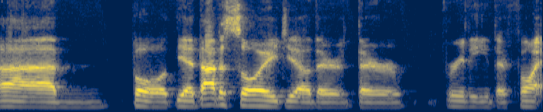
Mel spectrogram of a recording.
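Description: A man talks at a fairly slow pace in a normal speaking voice. His pitch is medium and his intonation fairly even. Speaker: commentator. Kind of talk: casual chat.

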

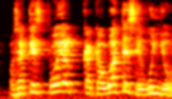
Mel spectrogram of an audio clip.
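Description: In a raised, projected voice, a man speaks with very wide pitch swings while audible room echo surrounds him. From Mexico, Guadalajara (Jalisco); Jalisco. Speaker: home cook YouTuber. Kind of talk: cooking tutorial. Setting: home kitchen. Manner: casual, halting with fillers. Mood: playful, joking. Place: kitchen. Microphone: camera far.

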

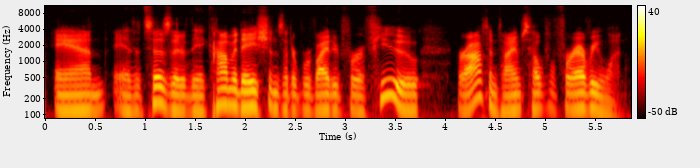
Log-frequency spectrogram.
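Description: A man talks at a fairly quick pace. His voice sits at a medium pitch with ordinary pitch variation. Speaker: professor. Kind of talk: lecture. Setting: video call.

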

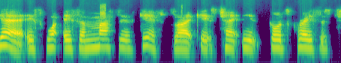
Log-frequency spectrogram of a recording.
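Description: With a quiet background and a dry sound with no echo, a woman speaks at a fairly slow pace. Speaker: remote guest. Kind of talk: faith discussion, personal testimony. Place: home room. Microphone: video call.

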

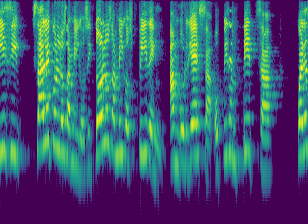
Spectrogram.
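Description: A woman speaks in a high pitch with an animated tone and lively intonation, over a quiet background. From Ecuador, Quito; Ecuador. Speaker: network marketing leader; presenter. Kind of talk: motivational training talk. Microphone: video call.

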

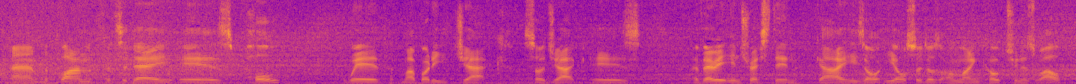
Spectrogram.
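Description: Fairly slow speech with long, frequent pauses, dry with no echo, over loud background noise. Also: man. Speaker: fitness coach vlogger. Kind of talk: casual vlog chat. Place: beach. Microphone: phone near.

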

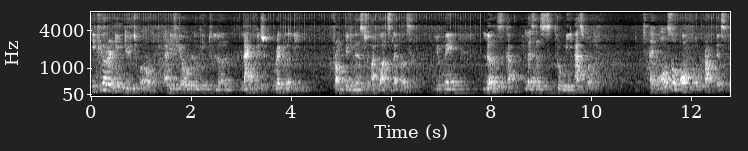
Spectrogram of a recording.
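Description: Over light background noise and audible room echo, a man talks at a moderate pace with long, frequent pauses. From Indian-born French. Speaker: English teacher. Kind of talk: self-promotional pitch to camera. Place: home room. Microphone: camera far.

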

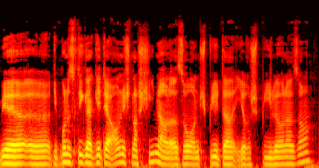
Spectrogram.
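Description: A man speaks at a fairly quick pace and medium pitch. His tone is slightly mellow, with fairly even intonation.

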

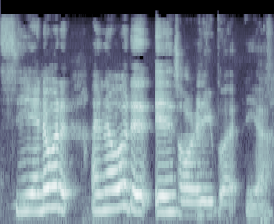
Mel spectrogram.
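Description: With very wide pitch swings, a woman talks in an upbeat tone that is bright and sharp. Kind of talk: casual gameplay commentary.

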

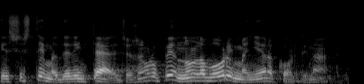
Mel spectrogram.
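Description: A man speaks in a fairly high pitch. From Romagna, Italy (Cesenatico); Romagna, Italy. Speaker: member of European Parliament, former mayor and dentist; former mayor. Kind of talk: TV interview. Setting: TV studio. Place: studio. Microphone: lapel.

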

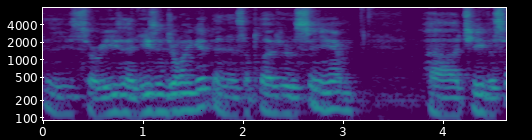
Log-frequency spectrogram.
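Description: Audible room echo and light background noise accompany speech at a moderate pace. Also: man. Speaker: retired Army colonel, Vietnam veteran. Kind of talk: interview answer. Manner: hesitant, reflective. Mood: reflective, calm.

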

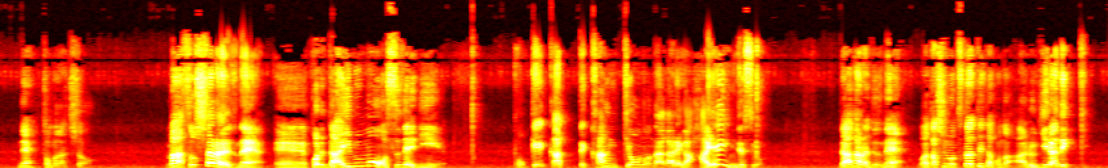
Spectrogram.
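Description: In an animated tone, a man with high pitch makes very wide pitch swings and big swings in loudness at a moderate pace. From Japan. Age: 20s. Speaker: YouTuber and part-time teacher; YouTuber, part-time teacher. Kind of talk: casual vlog monologue. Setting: home recording, unedited. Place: home room. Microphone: phone near.

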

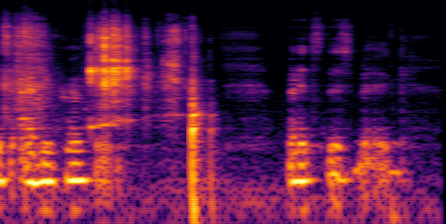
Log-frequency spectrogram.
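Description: A woman talks at a very slow pace while noticeable background noise plays behind her. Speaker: vlogger. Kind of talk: casual vlog chat. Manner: low, careful speech with a sore mouth. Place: home room. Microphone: phone near.

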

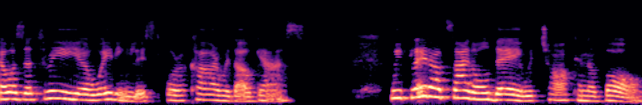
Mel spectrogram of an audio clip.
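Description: Against a quiet background, a dark, mellow voice with a Romanian accent moves at a fairly slow pace. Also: woman. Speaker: poet. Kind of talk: poetry reading. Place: home room. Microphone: webcam.

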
